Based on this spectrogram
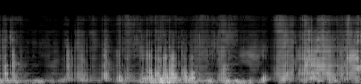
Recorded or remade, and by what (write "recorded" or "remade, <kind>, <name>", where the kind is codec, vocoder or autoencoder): remade, vocoder, BigVGAN v2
